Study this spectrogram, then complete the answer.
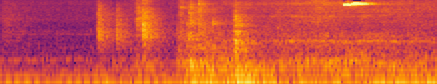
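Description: Elevator doors slide open with a rumble.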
